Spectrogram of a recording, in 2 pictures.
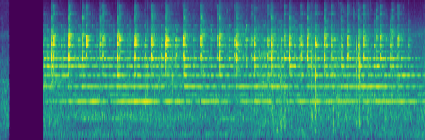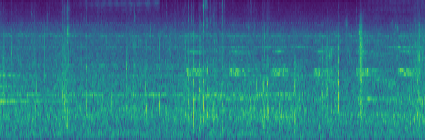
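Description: Railroad grade-crossing bell ringing rapidly, about three strokes a second, then stopping about eight seconds in. After it a fainter background of distant train sound with a few clicks.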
